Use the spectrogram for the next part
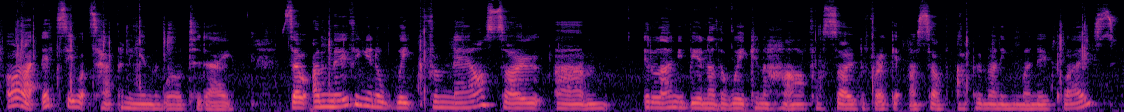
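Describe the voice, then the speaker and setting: Croaky low-voiced Australian woman. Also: moderate pace, slight background noise, low-quality recording. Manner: chatty, rambling, frequent ums. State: croaky morning voice. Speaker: tarot reader. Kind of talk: casual solo tarot reading.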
